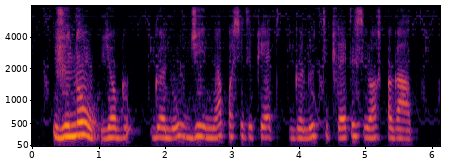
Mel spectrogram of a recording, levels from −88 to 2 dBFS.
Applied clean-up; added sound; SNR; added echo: neural separator model SepFormer DNS4.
